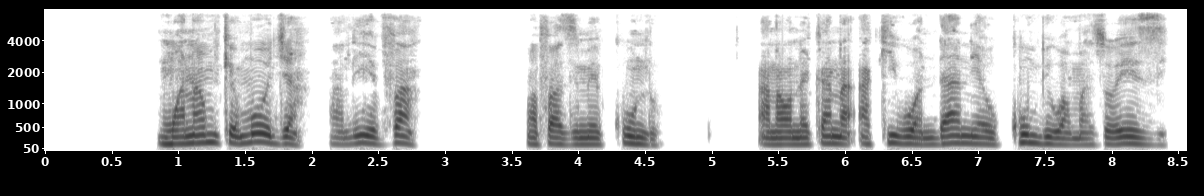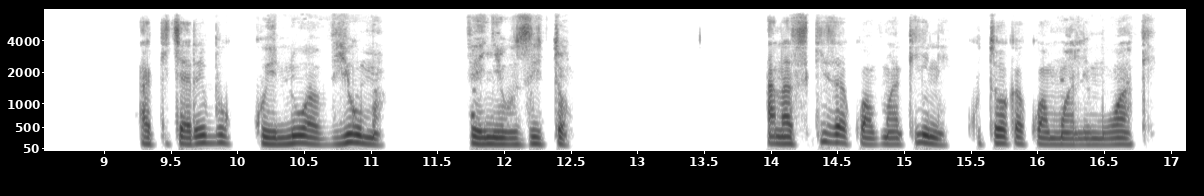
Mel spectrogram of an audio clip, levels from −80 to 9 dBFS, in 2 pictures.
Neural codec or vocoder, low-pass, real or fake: none; 7.2 kHz; real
